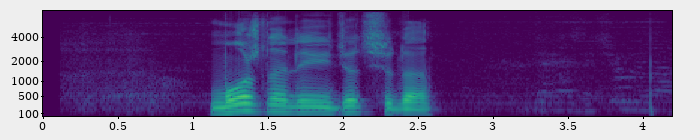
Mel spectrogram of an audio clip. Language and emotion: Russian, neutral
